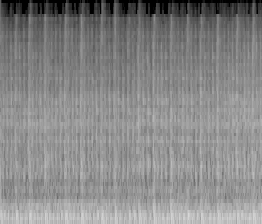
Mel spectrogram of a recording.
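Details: Freshly serviced Vespa two-stroke with new bearings, idling while the clutch is pulled: even quick pulse, note shifting slightly, no knock. The flywheel shows zero axial play, so the bearings are sound.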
